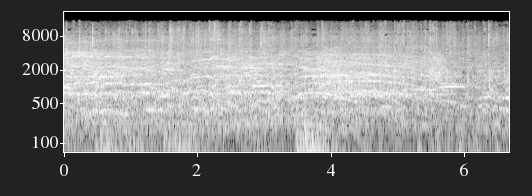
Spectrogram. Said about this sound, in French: Et tout autour, donc il y a surtout des encouragements, les gens rient.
